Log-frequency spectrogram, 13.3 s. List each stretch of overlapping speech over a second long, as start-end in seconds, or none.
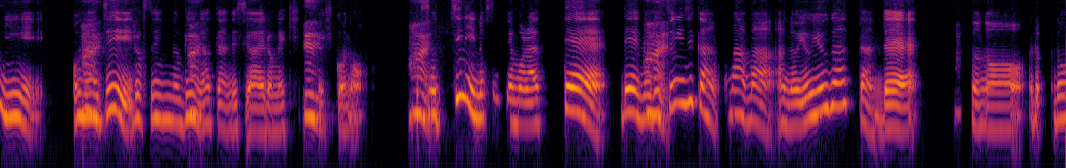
none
